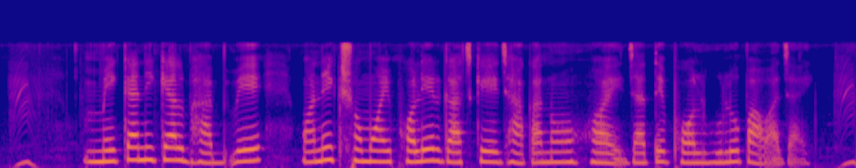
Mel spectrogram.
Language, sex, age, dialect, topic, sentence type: Bengali, female, 31-35, Northern/Varendri, agriculture, statement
